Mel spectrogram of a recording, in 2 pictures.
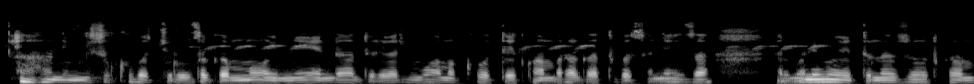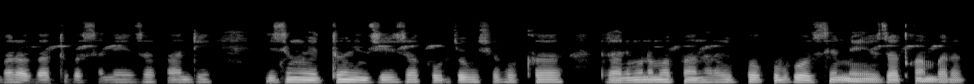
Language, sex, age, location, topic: Kinyarwanda, male, 50+, Musanze, finance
